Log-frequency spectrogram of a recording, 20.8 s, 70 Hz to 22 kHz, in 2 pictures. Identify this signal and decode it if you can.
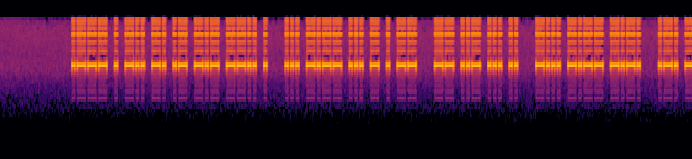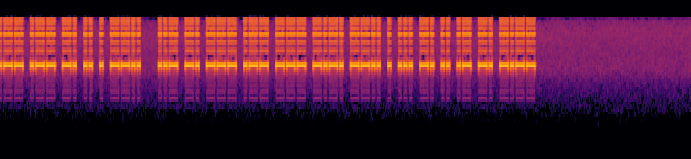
Morse code, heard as a high beeper, machine-sent, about 30 wpm, 2050 Hz. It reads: JEDNAKZE SYSTEM MUSI BYC ROWNIEZ UNOWOCZESNIANY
